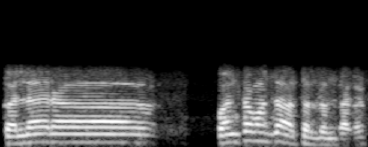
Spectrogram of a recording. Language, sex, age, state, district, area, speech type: Marathi, male, 18-30, Maharashtra, Thane, urban, conversation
